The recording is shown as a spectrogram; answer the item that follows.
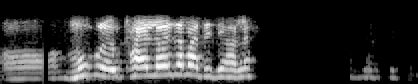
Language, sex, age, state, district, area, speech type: Assamese, female, 18-30, Assam, Charaideo, rural, conversation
